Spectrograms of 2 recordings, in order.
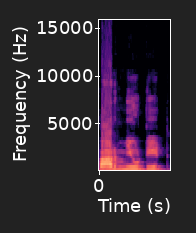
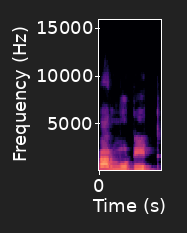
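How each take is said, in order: First: The second syllable has a 'y' glide: 'myoo'. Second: The second syllable has no glide: plain 'moo'. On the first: The speaker calls it right. "উচ্চারণটা basically পারমিউটিট" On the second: The speaker calls it wrong. "বাংলায় বলে ফেলছে পারমুটিট"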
